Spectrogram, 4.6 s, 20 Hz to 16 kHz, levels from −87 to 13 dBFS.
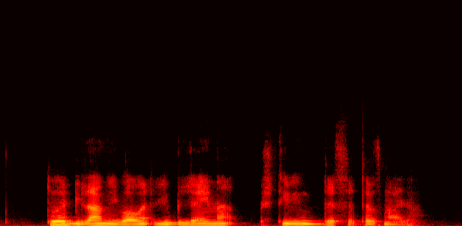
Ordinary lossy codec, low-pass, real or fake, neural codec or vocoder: none; 14.4 kHz; fake; codec, 44.1 kHz, 2.6 kbps, DAC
